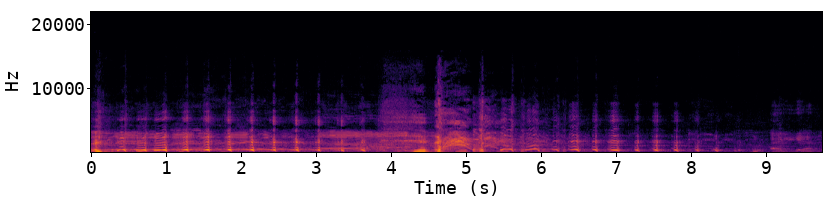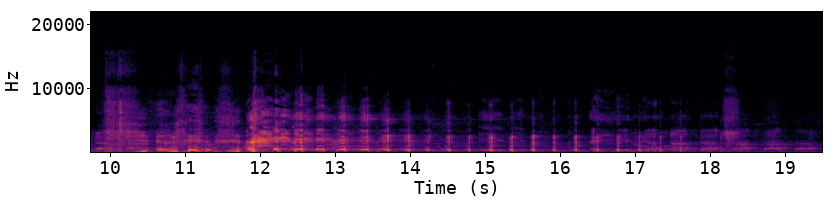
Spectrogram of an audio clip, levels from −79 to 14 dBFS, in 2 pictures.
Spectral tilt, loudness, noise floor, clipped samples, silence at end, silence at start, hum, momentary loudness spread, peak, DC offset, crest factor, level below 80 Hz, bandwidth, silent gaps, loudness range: -5 dB/octave; -23 LUFS; -46 dBFS; under 0.1%; 0.15 s; 0 s; none; 22 LU; 0 dBFS; under 0.1%; 24 dB; -60 dBFS; 14.5 kHz; none; 14 LU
